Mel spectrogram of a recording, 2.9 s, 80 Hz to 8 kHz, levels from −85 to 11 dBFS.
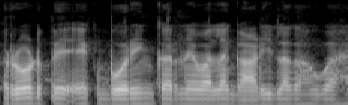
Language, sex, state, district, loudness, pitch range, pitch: Hindi, male, Jharkhand, Palamu, -18 LUFS, 105-110 Hz, 105 Hz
